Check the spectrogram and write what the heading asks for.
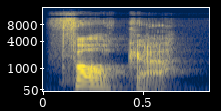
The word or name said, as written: foca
